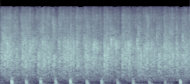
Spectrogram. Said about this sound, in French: Ils n'ont jamais été ici ensemble, mais j'aimerais ça qu'on leur donne une bonne main d'applaudissement.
